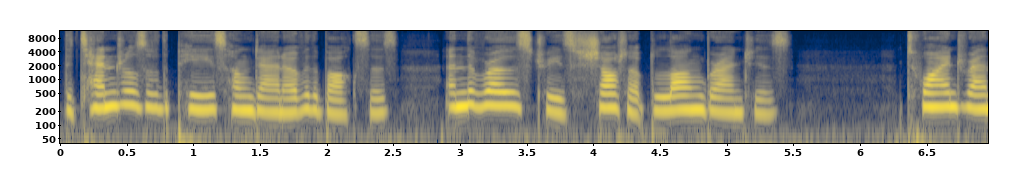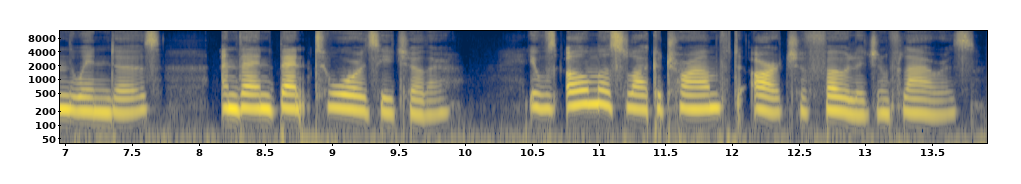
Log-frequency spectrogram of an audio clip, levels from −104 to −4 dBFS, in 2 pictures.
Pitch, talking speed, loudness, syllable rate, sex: 215 Hz, 170 wpm, -19 LUFS, 4.5 syllables/s, female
